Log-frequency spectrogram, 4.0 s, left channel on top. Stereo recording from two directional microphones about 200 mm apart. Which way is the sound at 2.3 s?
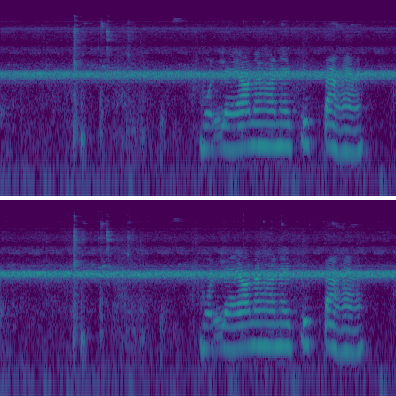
15° left (ahead or behind).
